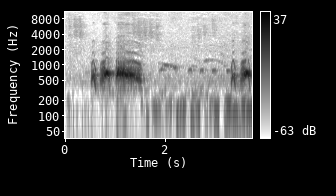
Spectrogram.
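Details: Spotted dove cooing, used as a lure to prompt other doves to call: a short two-note lead-in and a longer hollow coo, followed by quieter low notes and the start of another phrase.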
